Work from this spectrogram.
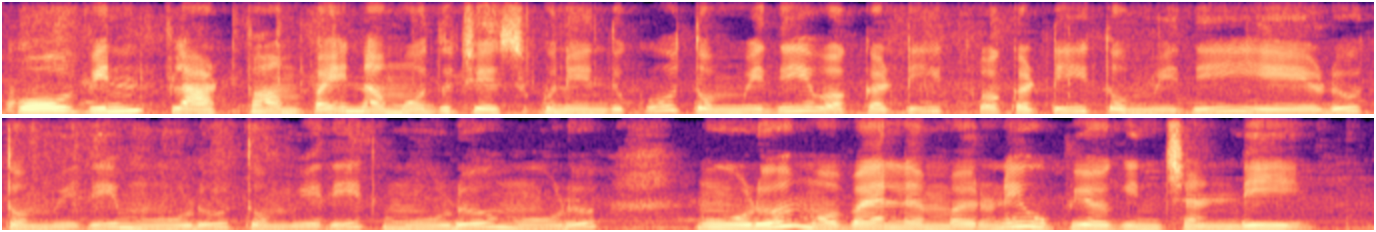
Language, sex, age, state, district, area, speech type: Telugu, female, 18-30, Telangana, Hyderabad, rural, read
